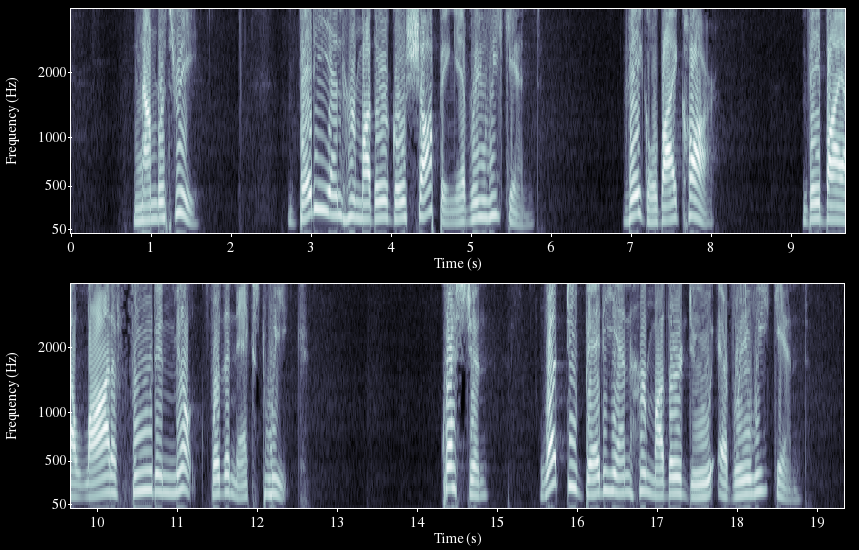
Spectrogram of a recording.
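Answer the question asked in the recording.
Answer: They go shopping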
